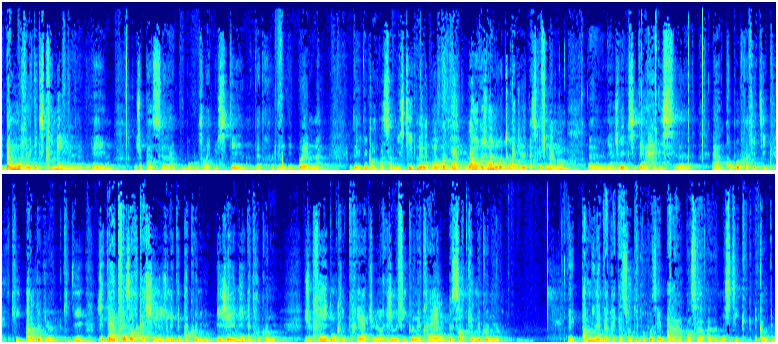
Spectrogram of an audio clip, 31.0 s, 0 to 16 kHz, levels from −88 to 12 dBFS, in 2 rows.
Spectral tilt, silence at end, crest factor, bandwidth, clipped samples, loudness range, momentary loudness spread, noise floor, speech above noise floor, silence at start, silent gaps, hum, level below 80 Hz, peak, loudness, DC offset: -5.5 dB/octave; 0 s; 20 dB; 16 kHz; under 0.1%; 7 LU; 13 LU; -53 dBFS; 29 dB; 0 s; none; none; -66 dBFS; -4 dBFS; -25 LUFS; under 0.1%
